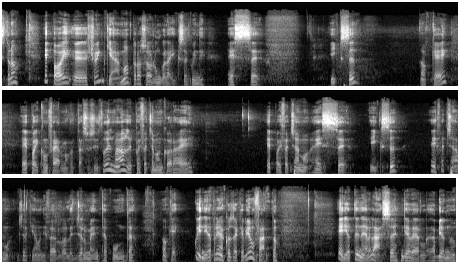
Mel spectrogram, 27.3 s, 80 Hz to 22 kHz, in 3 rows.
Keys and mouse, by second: 4.8 s, 11.9 e, 15.4 s, 26.3 middle click.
